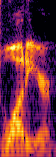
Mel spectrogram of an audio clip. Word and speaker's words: Wattier: pronounce your name properly the last name is watier but ironically it is french and uh i don't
